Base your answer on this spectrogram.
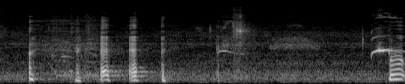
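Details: Ragdoll kittens raised indoors without cages at a cattery in central Kansas; several short, rising-falling kitten mews in quick succession, then a louder drawn-out cry at the end, with a person's voice talking nearby.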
